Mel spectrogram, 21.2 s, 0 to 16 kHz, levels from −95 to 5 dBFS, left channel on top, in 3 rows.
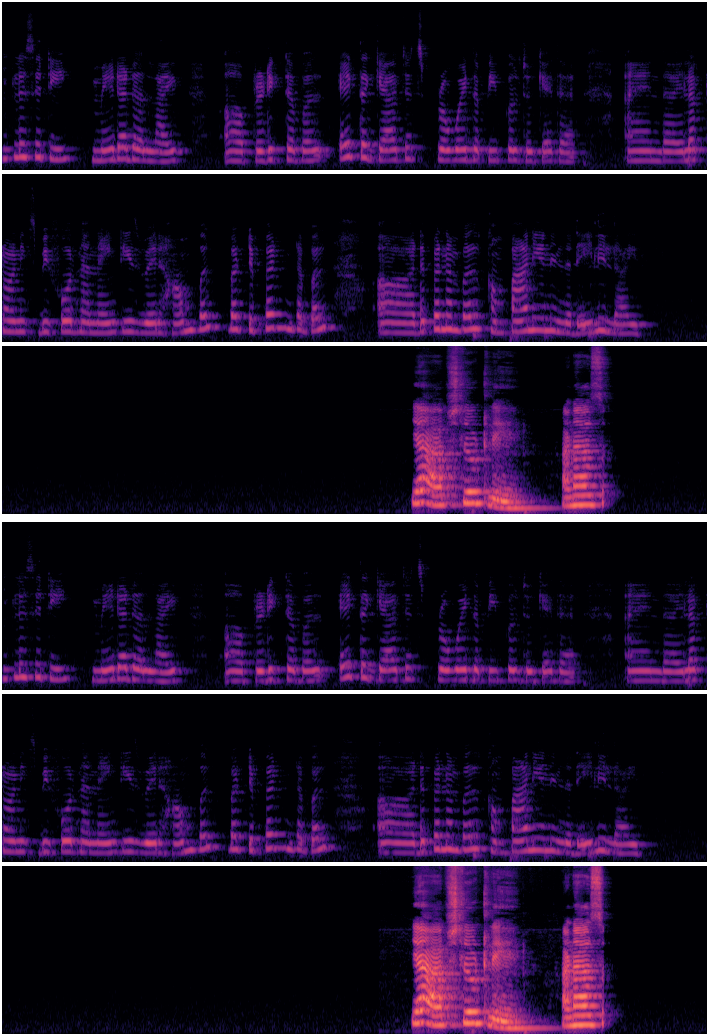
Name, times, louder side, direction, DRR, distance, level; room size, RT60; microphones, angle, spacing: voice 1, 0.0-1.8 2.2-5.7 6.2-13.4, equal, 25° left, 1.1 m, -48 dB
voice 2, 18.2-20.1, right 5 dB, 45° right, 0.4 m, -26 dB
10.0 x 8.0 x 4.1 m
head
